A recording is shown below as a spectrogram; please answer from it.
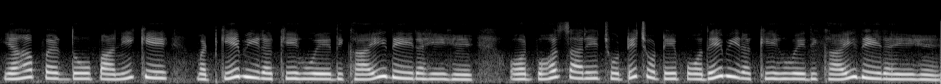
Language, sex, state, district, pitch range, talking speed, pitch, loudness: Hindi, female, Rajasthan, Jaipur, 245-295 Hz, 165 wpm, 260 Hz, -12 LUFS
